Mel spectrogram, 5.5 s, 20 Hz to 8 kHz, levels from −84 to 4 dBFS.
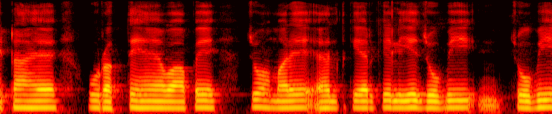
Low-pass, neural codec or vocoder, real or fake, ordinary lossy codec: none; none; real; none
